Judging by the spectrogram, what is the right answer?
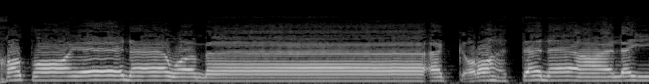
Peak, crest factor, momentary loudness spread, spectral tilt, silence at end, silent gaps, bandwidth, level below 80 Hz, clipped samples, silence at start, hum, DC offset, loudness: -6 dBFS; 12 dB; 4 LU; -7 dB/octave; 0 s; none; 10 kHz; -58 dBFS; under 0.1%; 0 s; none; under 0.1%; -18 LUFS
